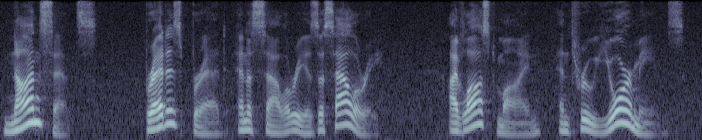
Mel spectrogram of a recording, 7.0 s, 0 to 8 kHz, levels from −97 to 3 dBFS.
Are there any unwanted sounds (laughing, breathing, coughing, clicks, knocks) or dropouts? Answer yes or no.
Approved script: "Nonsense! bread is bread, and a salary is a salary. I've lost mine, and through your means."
no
